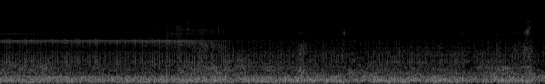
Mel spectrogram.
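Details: BMW 635CSi E24 rough idle on cold and warm start: slightly uneven low rumble with a faint steady hum from the idle control valve; rough idle, cause unconfirmed.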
